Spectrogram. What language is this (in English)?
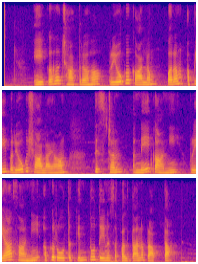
Sanskrit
